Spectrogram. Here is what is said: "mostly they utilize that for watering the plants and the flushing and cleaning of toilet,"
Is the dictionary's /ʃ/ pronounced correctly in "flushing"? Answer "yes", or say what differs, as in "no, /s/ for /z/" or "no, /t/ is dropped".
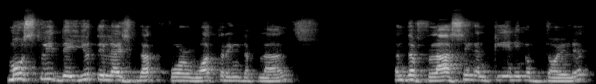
no, /s/ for /ʃ/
